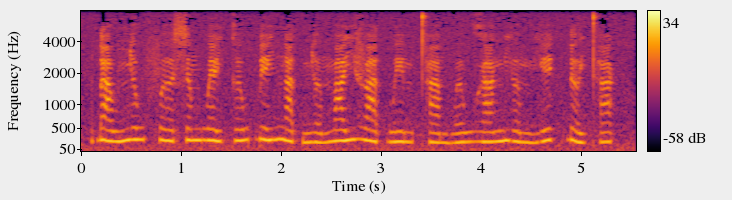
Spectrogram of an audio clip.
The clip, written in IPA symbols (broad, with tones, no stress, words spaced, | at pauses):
ɗa˨˩˨wɲə˧w fəː˨˩sə˧mwɛ˨˩jkə˧˥w ɓe˧˥jna˨˩t̚ɲəː˨˩˨ ma˧˥jva˨˩t̚we˨˩m t̪ʰa˨˩mwə˧wɣa˧˥ŋ jə˨˩mje˦˥k̚ ɗəː˨˩jt̪ʰa˦˥k̚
